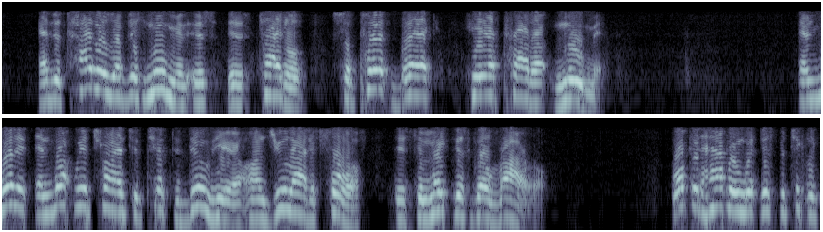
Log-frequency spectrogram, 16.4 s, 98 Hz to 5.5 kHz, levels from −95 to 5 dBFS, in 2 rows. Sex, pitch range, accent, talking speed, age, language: male, 140-195 Hz, American, 155 wpm, 60-79, English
